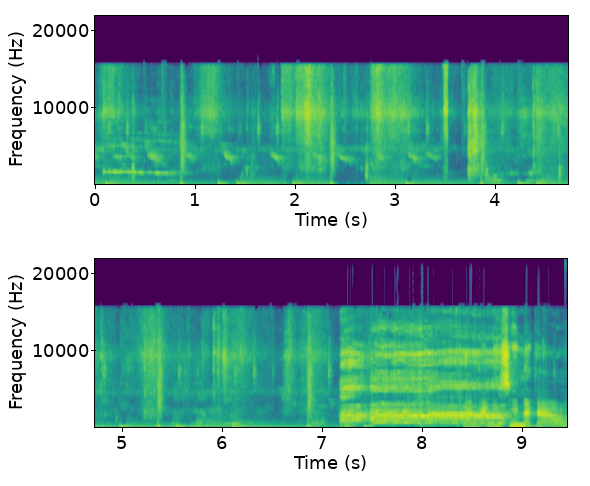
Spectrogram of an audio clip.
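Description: Village chickens clucking around a house, with a rooster crowing loudly near the end; rhythmic clucks and scattered bird chirps fill the yard, close and prominent, with faint background voices.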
